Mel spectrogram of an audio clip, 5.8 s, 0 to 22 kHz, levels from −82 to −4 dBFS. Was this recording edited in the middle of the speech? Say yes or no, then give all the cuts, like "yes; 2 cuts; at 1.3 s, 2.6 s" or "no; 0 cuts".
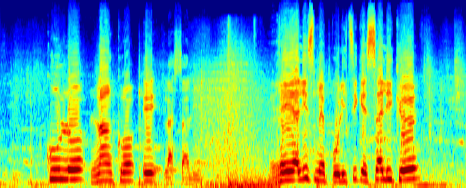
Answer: yes; 1 cut; at 2.9 s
